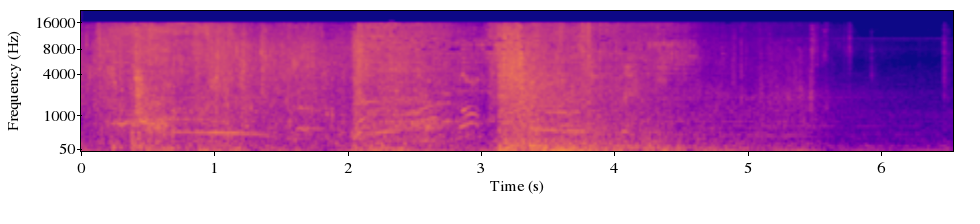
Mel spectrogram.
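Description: A young man shouts with animation into a close microphone.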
